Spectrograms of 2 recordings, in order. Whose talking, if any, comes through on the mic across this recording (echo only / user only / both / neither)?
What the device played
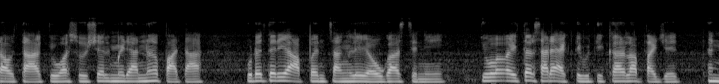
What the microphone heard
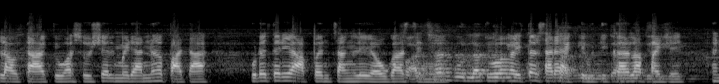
both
